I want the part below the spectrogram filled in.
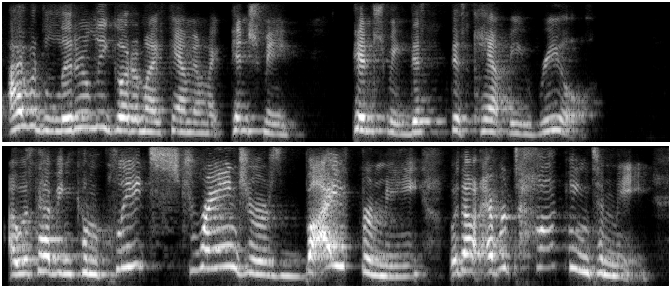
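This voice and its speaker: A woman's voice: high voice, a bit bright. A woman gives an emphatic motivational talk, repeating lines for effect and acting out her own past thoughts. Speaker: motivational speaker.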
